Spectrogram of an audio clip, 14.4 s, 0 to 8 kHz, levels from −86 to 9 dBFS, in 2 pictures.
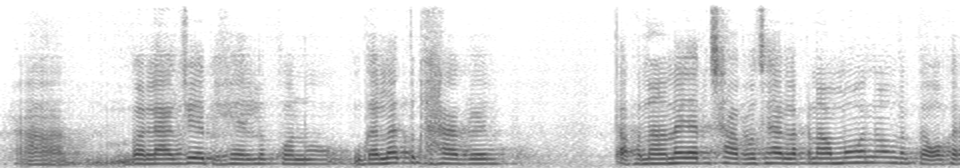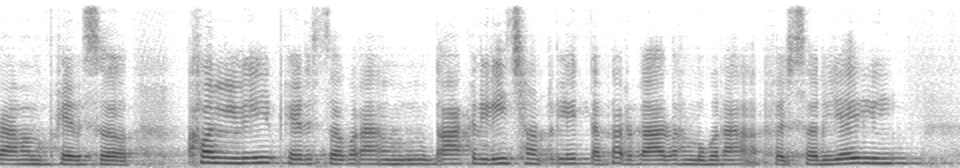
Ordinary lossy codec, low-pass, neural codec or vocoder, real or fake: none; none; codec, 16 kHz, 1 kbps, FunCodec, trained on Chinese and English, 50 frames a second; fake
